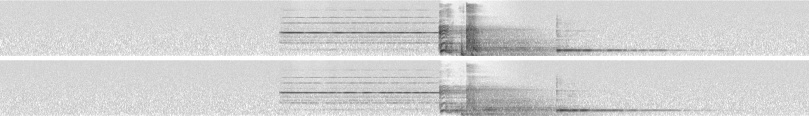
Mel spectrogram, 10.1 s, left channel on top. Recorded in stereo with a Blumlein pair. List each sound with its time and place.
3.5 s a flute: straight ahead, 5.5 m
5.5 s a sneeze: 35° left, 0.9 m
7.0 s a cowbell: 5° right, 4 m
